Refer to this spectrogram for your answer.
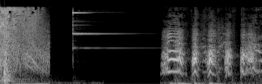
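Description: A rushing whoosh and a ringing chime give way to a cluster of chickens clucking excitedly, several quick, overlapping squawks, fairly loud over the last second.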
